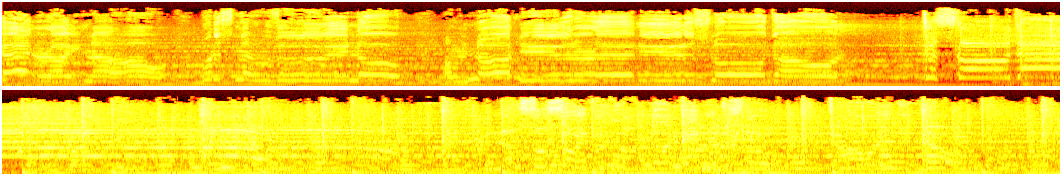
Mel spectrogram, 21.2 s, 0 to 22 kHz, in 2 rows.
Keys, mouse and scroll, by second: 0.0 scroll down 1, 0.4 scroll up 1, 1.4 scroll down 1, 3.3 Delete, 4.2 click, 7.4 click, 8.5 click, 10.0 ctrl+z, 10.6 ctrl+z, 11.8 click, 13.6 click, 14.5 scroll up 1, 15.1 scroll down 1, 16.5 click, 17.8 ctrl+v, 18.8 click.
